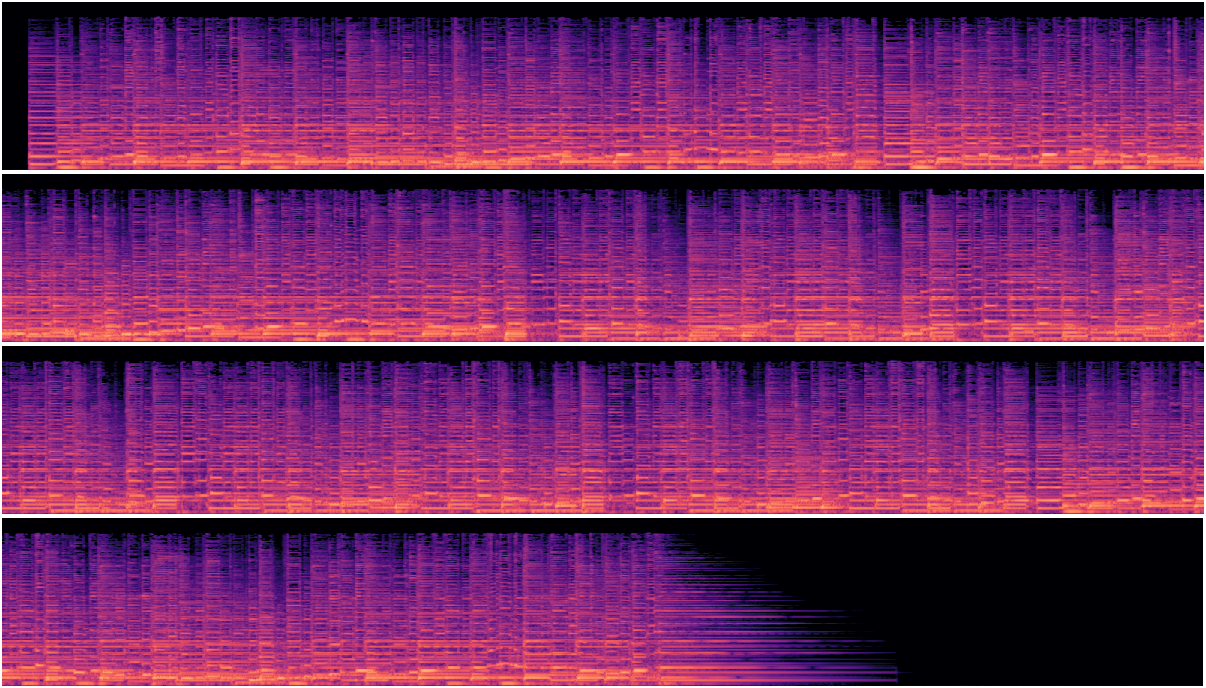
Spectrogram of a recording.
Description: DIGITAL SHEET MUSIC - FLATPICK/PLECTRUM GUITAR SOLO
FLATPICK/PLECTRUM GUITAR SOLO Reel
